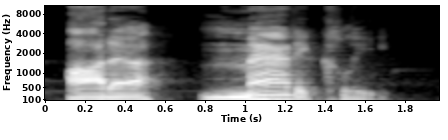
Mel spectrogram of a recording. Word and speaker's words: automatically: 那么在美式发音经常会出现两个辅音在一起，通常前面一个辅音不用发音，就变成 automat，首先 T 浊化成的这个发音，两个元音中间所加的辅音要被浊化，叫 matty，而且 K 是不用发音，因为后面也是一个辅音，气流阻塞一下变成 automatically Automatically，可不发音 automatically，自然而然的，自发的。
